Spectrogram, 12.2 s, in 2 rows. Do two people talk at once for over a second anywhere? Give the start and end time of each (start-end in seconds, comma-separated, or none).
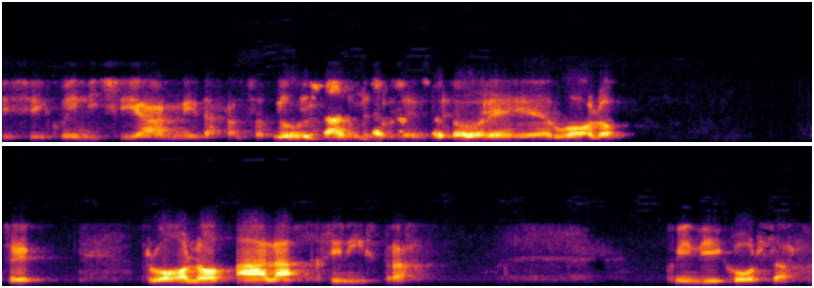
2.0-3.9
